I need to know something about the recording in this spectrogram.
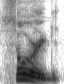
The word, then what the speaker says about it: sword: around said strike sword so the w is silent sword cutting off tense retaliate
